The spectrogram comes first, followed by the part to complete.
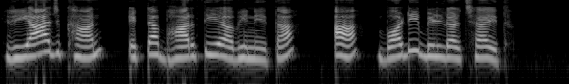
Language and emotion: Maithili, neutral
